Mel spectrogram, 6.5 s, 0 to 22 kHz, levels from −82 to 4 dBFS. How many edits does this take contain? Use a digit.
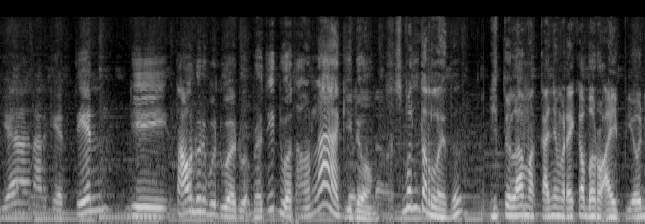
2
